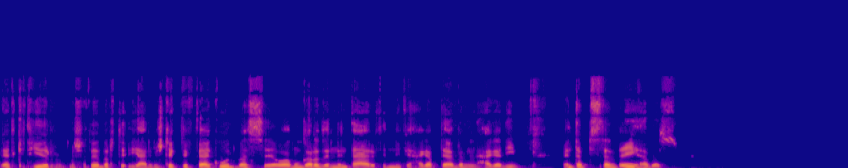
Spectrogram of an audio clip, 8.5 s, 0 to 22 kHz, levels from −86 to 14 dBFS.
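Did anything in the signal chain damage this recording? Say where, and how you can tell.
Yes: channel delay (comb filtering) at the mono sum. One channel lags about 0.4 ms, notching near 1.5 kHz and upward, so the speech sounds hollow throughout.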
